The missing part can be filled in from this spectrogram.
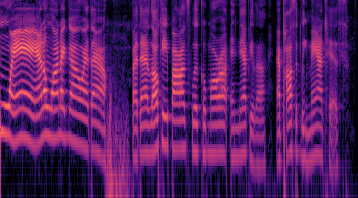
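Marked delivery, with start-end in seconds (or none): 0.0-2.6 slow, high whiny voice. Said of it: "Loki's like".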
